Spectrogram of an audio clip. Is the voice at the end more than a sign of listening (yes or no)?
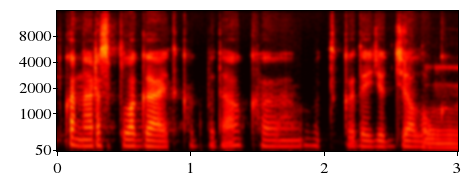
yes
